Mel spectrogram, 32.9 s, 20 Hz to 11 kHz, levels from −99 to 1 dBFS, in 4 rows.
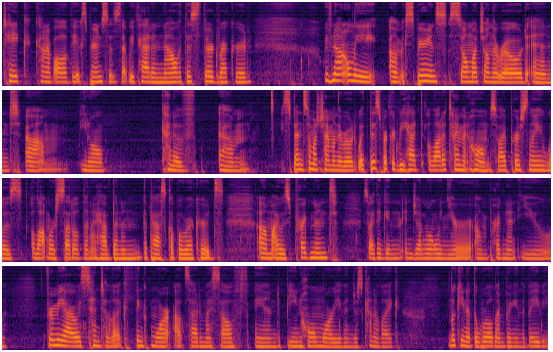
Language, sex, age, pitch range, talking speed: English, female, 20-39, 170-190 Hz, 205 wpm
